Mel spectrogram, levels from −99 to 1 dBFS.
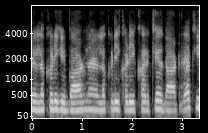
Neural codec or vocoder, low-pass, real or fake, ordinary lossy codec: codec, 44.1 kHz, 7.8 kbps, Pupu-Codec; 7.2 kHz; fake; none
